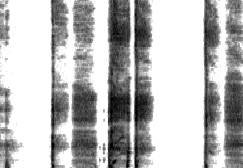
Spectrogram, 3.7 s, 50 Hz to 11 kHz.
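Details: Acted cough from a cold by a male voice actor playing a feverish character (about 38°C) with headache and nausea who has taken medicine; several short throaty coughs with throat clearing, about six bursts, simulated.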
